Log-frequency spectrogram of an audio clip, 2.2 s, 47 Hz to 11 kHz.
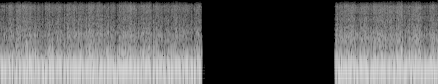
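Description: Harley-Davidson Dyna Street Bob's Twin Cam 103 V-twin and wind noise at freeway speed: a loud, steady low rumble. About a second in it cuts out to total silence for about half a second, then comes back unchanged, a gap in the recording.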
